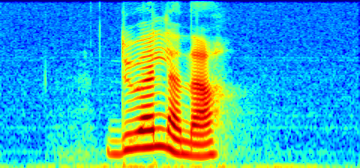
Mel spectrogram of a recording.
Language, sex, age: Norwegian, female, 34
